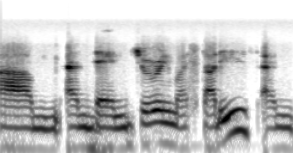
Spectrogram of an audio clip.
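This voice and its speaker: Speaking at a very slow pace, a man has an Australian accent. His pitch is fairly low. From Australia, Melbourne. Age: young. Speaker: fashion industry worker. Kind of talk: interview.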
